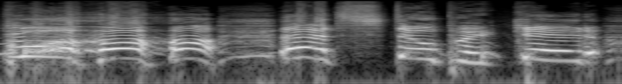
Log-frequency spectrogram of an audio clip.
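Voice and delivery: high, slow guffawed jeer; mocking crowd laughter. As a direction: jeer like a whole crowd cracking up. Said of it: "breaks out into laughter".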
